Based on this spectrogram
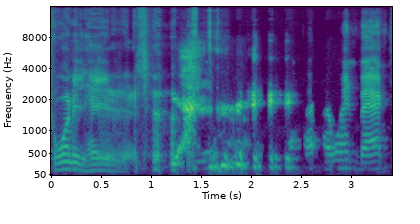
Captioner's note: laugh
